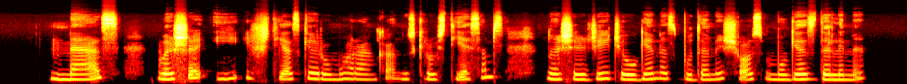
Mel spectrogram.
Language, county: Lithuanian, Vilnius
